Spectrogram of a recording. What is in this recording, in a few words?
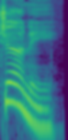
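"journey", English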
